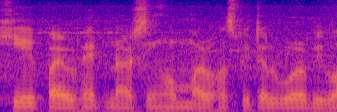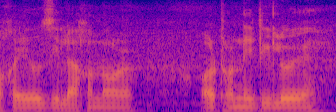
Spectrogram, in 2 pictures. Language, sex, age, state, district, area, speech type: Assamese, male, 18-30, Assam, Lakhimpur, rural, spontaneous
